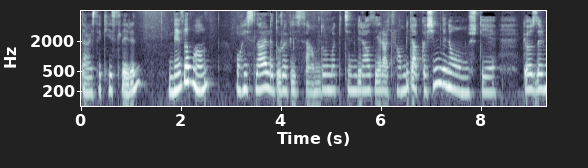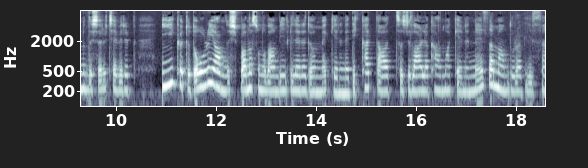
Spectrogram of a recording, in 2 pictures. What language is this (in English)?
Turkish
